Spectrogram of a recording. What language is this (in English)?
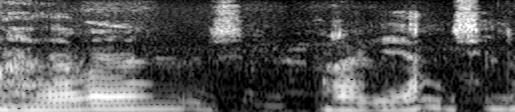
Bodo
